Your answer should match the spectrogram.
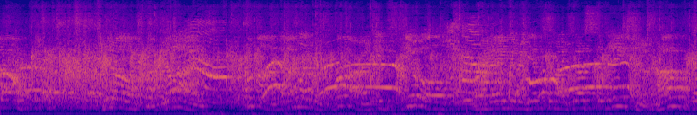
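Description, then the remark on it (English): A comedy club audience applauds steadily for several seconds, the clapping mixed with a dense wash of cheering, whoops and crowd chatter, loud throughout. “You know, how about a round of applause on that stuff?”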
